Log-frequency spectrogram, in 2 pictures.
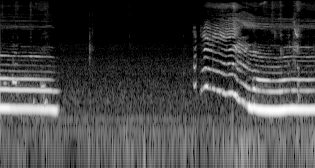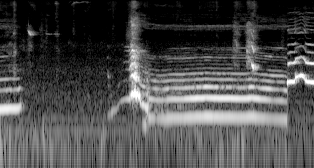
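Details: Large intact male dog indoors, howling desperately for Sophie, a female in heat kept apart from him: three long drawn-out harmonic howls, the first steady, the second sliding downward, the third rising sharply and then holding a low, level tone.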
